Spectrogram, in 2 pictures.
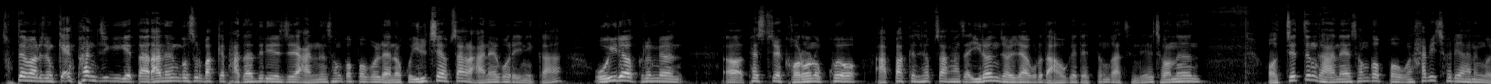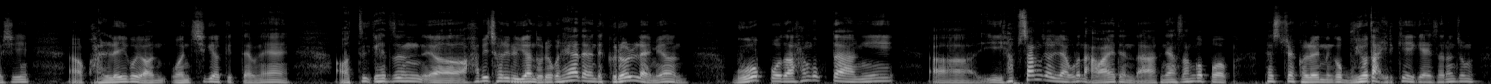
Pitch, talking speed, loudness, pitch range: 130 Hz, 370 characters per minute, -28 LUFS, 105-145 Hz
